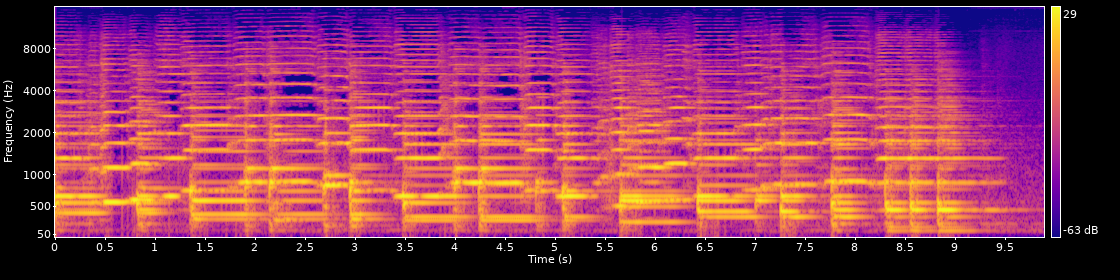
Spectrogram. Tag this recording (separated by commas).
Music, fiddle, Musical instrument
